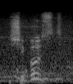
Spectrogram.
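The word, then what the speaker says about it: Chiboust: well now it's not here anymore you could pronounce it the way you were but if he was here saying she boost for sure so that's our educational lesson for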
